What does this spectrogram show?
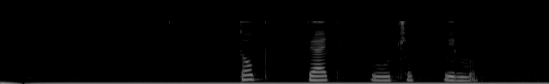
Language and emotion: Russian, neutral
